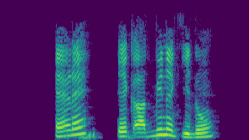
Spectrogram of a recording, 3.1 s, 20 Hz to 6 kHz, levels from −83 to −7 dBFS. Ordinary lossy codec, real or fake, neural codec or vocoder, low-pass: AAC, 48 kbps; real; none; 5.4 kHz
